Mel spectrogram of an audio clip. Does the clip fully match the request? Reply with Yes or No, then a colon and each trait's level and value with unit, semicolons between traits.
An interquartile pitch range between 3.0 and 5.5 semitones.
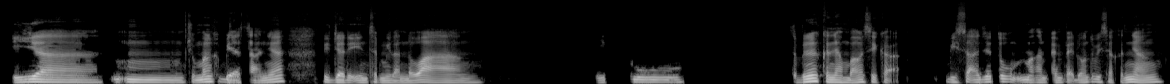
No: narrow, 2.5 semitones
